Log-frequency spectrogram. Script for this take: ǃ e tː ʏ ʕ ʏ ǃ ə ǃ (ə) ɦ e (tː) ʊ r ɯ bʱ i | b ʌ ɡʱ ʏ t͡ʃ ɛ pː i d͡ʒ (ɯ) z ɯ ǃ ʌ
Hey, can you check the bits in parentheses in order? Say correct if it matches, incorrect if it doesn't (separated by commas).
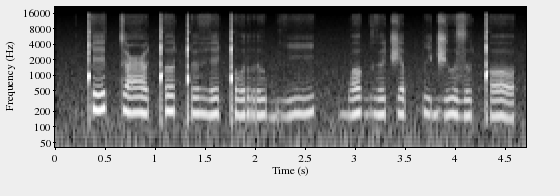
incorrect, incorrect, correct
